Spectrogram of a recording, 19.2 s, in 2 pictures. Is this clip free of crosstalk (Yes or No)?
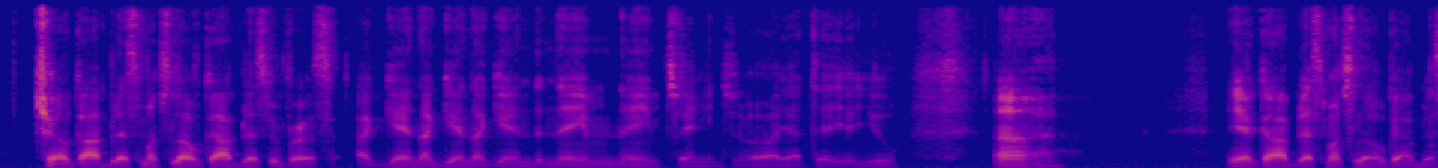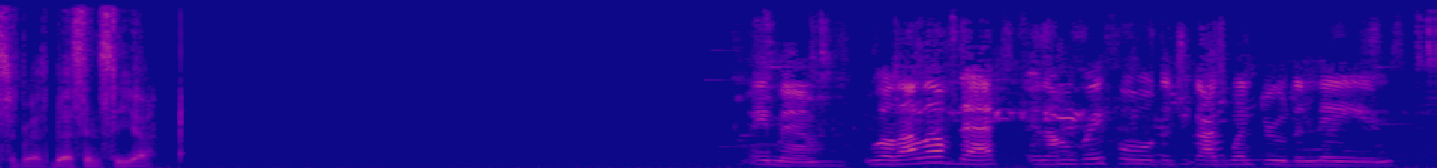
Yes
